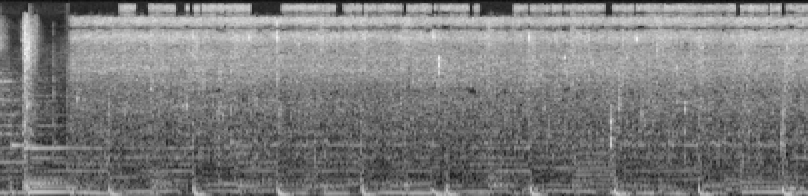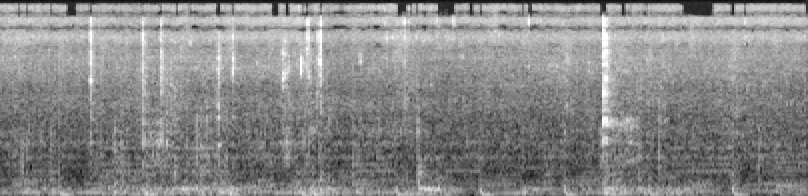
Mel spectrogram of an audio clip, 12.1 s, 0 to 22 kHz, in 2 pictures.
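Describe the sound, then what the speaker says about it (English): Faint, continuous crackling and popping of fish rolls frying in oil on medium-low heat, with small irregular ticks throughout. "gently lower the fish roll into the oil and fry for about 7 minutes on medium low heat"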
